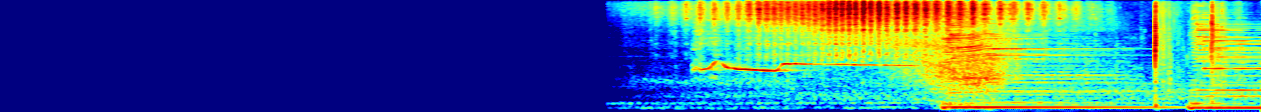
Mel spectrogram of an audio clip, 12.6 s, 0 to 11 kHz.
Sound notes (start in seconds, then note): 9.1 tire screeches; 11.4 footsteps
